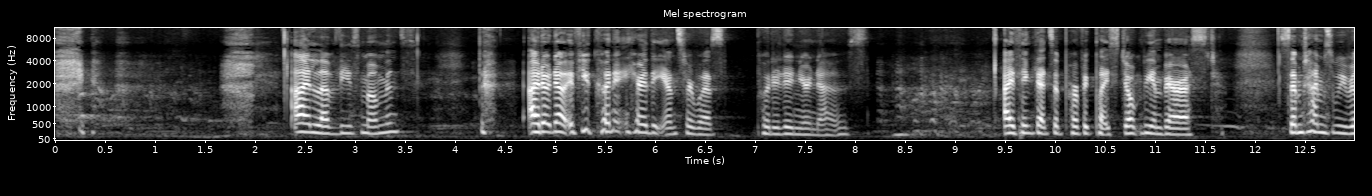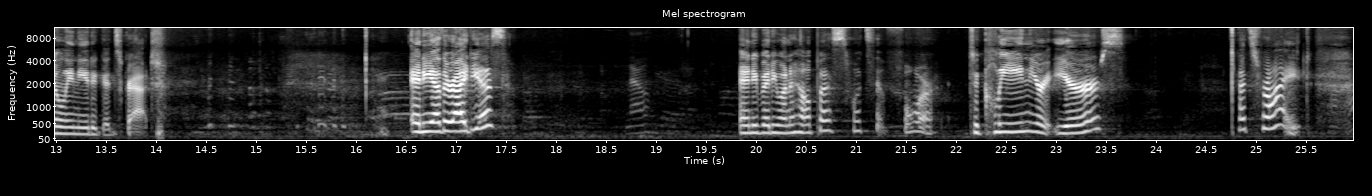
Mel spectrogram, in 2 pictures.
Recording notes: Audio of our worship service. Streamed live from our campus in Westlake Village, CA.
